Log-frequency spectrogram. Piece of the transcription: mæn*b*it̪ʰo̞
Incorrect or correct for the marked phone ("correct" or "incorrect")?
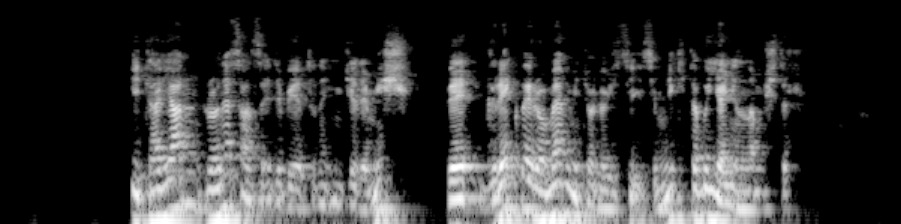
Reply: incorrect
